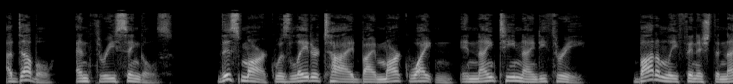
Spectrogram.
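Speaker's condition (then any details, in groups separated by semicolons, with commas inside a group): No condition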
